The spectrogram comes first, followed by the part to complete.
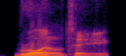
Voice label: "royalty", British

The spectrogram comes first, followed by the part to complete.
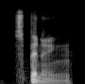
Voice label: "spinning", British

